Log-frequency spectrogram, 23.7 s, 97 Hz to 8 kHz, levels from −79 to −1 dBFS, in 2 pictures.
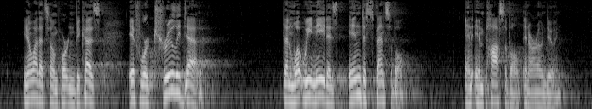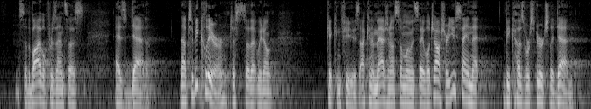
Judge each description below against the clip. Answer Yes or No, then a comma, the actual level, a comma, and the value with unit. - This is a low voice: Yes, low, 115 Hz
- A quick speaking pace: No, average, 145 wpm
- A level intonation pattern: No, average, 5.2 semitones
